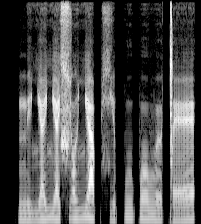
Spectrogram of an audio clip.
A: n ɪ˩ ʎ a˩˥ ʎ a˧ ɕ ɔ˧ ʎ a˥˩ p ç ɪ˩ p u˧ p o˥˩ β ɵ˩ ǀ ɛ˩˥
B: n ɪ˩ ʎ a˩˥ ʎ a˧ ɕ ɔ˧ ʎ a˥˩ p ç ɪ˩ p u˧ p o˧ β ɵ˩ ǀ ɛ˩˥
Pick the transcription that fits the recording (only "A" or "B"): B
